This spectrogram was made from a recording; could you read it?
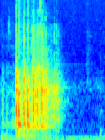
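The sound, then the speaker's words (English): A quick clatter of dice tumbling across a hard tabletop, rolled for a gun attack in a tabletop game, a rattling burst lasting about half a second before settling into quiet. “I'll blow on your dice too.”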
